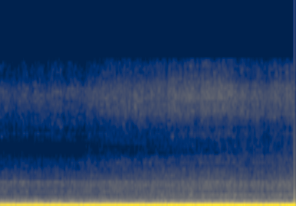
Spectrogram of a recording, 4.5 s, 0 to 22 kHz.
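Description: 2008 Honda CBR600RR's inline-four engine idling steadily through an Arrow aftermarket exhaust silencer.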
